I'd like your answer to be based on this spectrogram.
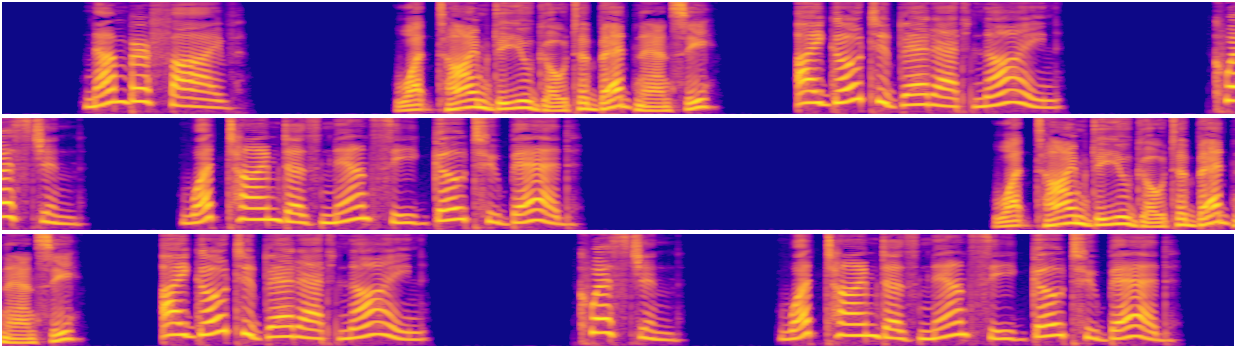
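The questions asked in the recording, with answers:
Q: What time does Nancy go to bed?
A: At 9.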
